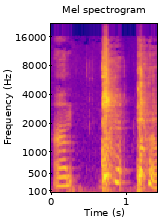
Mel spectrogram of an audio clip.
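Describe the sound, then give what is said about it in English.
A few harsh coughs come in quick succession, each a short breathy burst with brief pauses between, loud with no talking over them. “I have a bit of a cough.”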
